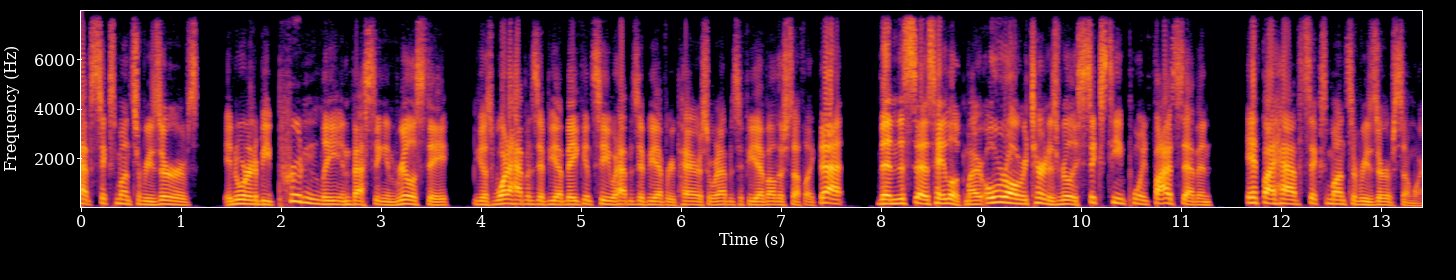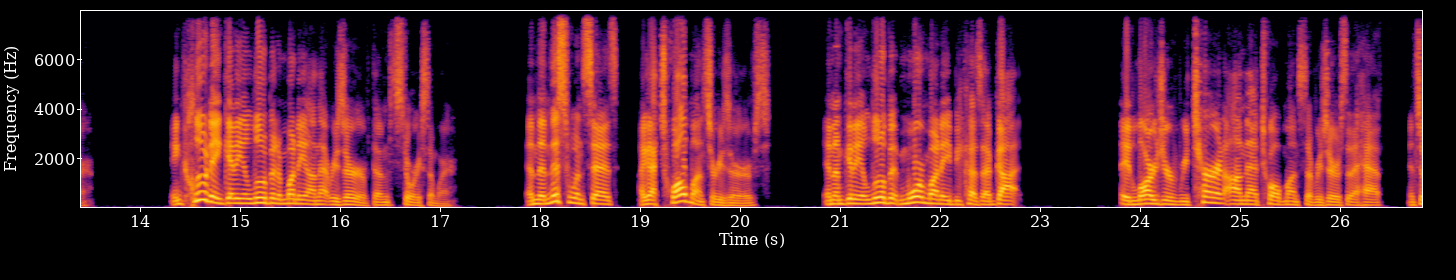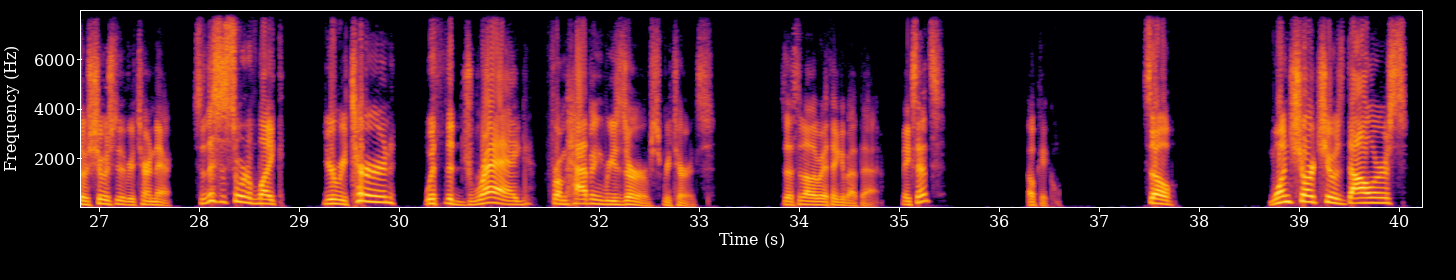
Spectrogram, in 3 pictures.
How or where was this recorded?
live audience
